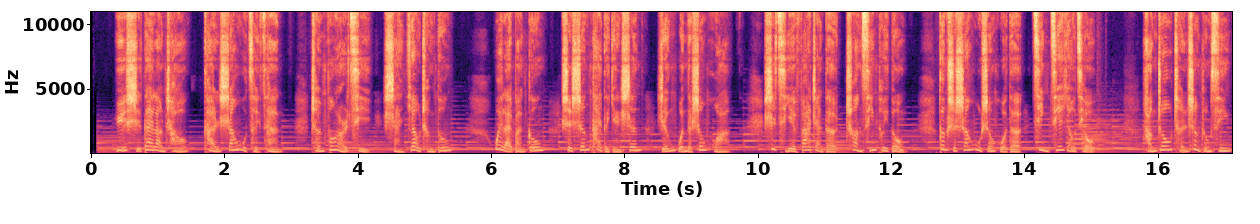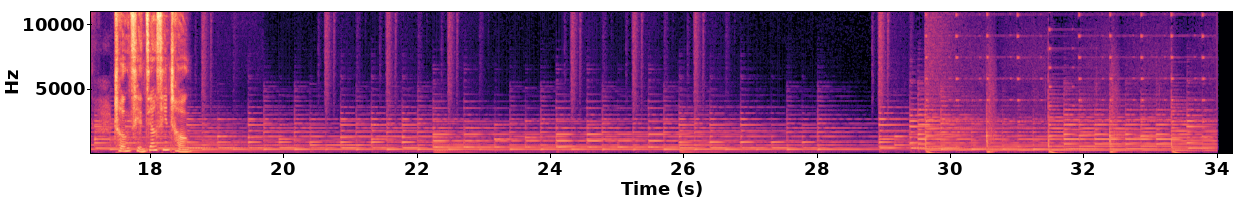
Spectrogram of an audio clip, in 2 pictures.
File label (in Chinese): 科技感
